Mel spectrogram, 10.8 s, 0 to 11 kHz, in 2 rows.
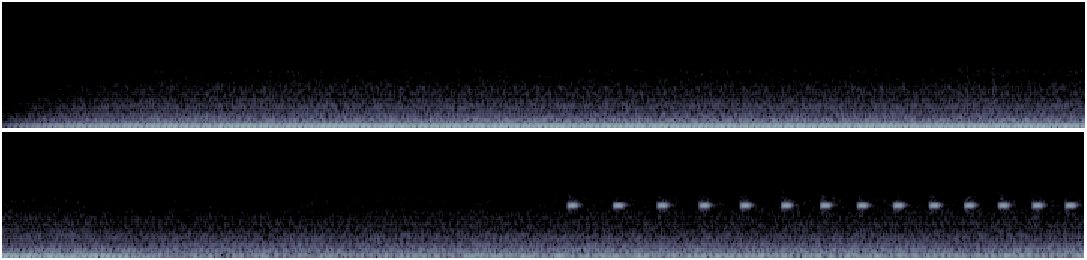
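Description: A steady low rumble for the first six seconds, then, from about eight seconds in, the BMW F30's Park Distance Control beeping: short single-pitch tones at about five to seven a second, closing up as they go. The front PDC sensors are detecting an obstacle ahead of the car.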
